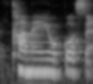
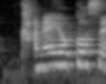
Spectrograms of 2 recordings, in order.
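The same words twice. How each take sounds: First: Said in the usual way. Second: Raised-pitch robber ordering a handover; forceful mock hold-up; robber's demand. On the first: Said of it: "bank robber would say". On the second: Shown as a demonstration. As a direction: demand cash like a bank robber. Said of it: "you can sound like a robber".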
